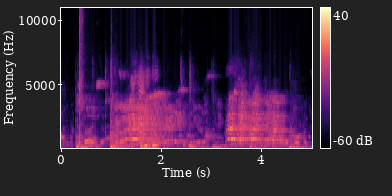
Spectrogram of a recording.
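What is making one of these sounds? Young players and spectators shout and call out across the hall.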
